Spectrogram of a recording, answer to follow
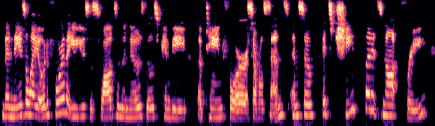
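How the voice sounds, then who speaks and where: Higher-voiced woman expert, slightly dull audio. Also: lively intonation, unhurried, few pauses. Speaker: interview guest, physician researcher and professor. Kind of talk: explanatory interview answers. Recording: dull, band-limited audio.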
